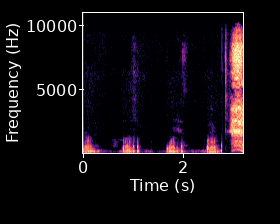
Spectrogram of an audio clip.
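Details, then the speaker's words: Simulated heart sound from a heart sounds app used as a study quiz, answer aortic stenosis: heartbeat about 75 a minute with a harsh systolic murmur. "right what do you think that this heart murmur is oh holistic Salt Lake River holocystolic let's check and the answer is aortic stenosis"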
